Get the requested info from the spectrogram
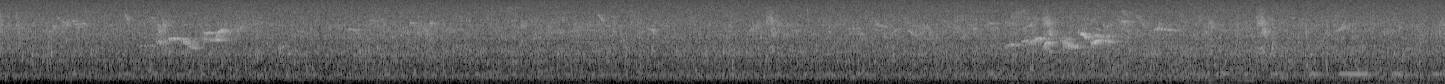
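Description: Small birds calling: scattered short chirps throughout, with two louder twittering phrases, one about two seconds in and another about thirteen seconds in.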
